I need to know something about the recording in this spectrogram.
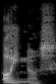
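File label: "h1oinos", Proto-Indo-European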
